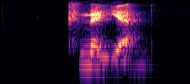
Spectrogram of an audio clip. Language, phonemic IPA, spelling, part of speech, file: Welsh, /ˈknei̯.ɛn/, cneuen, noun, Cy-cneuen.ogg
- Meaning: singulative of cnau (“nuts”)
